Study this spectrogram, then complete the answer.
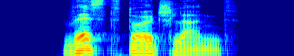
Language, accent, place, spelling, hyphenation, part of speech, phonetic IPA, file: German, Germany, Berlin, Westdeutschland, West‧deutsch‧land, proper noun, [ˈvɛstdɔɪ̯t͡ʃˌlant], De-Westdeutschland.ogg
- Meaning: Western Germany: a geographic region of Germany, consisting of the states of North Rhine-Westphalia, Rhineland-Palatinate, and Saarland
